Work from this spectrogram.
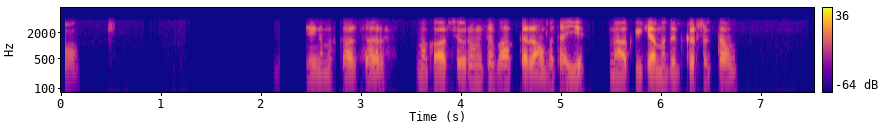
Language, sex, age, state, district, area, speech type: Hindi, male, 18-30, Rajasthan, Nagaur, rural, conversation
